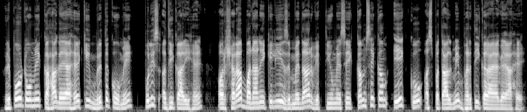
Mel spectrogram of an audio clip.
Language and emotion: Hindi, neutral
